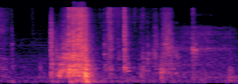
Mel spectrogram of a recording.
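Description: A paper trimmer cuts craft card down to size in one short rasping slide lasting about half a second. A few faint scrapes and taps follow.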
